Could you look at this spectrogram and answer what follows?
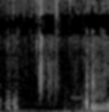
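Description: A backyard flock of chickens including a Plymouth Barred Rock, soft close clucking and murmuring calls in short bursts.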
